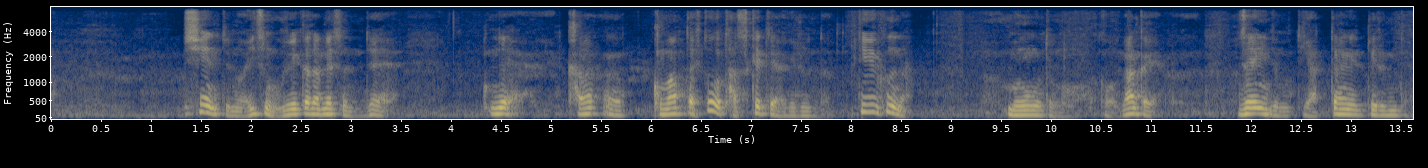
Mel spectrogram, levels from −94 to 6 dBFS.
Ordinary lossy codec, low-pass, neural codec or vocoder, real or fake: none; 7.2 kHz; codec, 16 kHz, 8 kbps, FreqCodec, smaller model; fake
